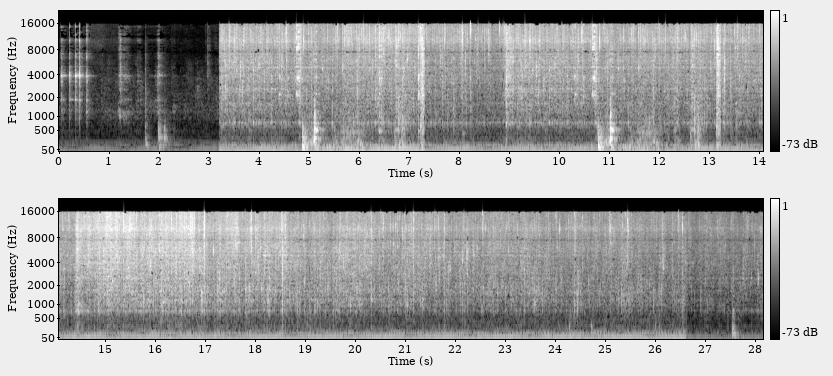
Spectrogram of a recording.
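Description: Ginger-garlic paste sizzling as it fries in hot oil and ghee in a pan, stirred with a spatula, with a few knocks against the pan. It starts abruptly about three seconds in, after a few light clinks of a spoon against the ghee jar, and drops away near the end.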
